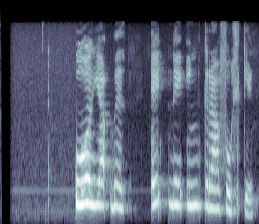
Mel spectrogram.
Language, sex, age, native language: Icelandic, female, 8, Icelandic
